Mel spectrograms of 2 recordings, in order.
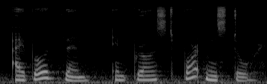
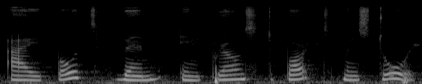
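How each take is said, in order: First: "I bought them in Brown's department store." in one breath; smooth single phrase. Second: "I bought them in Brown's department", a pause, then "store"; phrased in chunks. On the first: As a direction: say the whole sentence without a break. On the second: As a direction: break before "store". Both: Shown as a demonstration. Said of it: "phrasing and intonation".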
